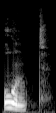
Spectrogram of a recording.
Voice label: "ont", Swedish

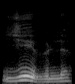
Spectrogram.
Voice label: "hjul", Swedish

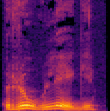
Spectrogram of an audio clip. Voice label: "rolig", Swedish

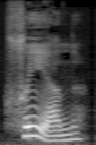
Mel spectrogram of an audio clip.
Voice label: "sken", Swedish

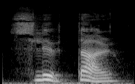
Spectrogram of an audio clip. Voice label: "slutar", Swedish

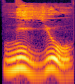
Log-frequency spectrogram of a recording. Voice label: "nio", swedish

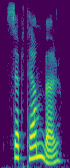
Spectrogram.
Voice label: "september", Swedish

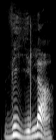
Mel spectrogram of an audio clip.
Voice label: "vila", Swedish

